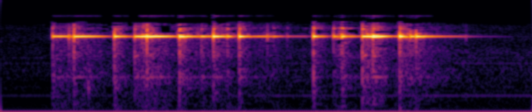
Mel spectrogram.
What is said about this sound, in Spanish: Voy a tomar un par de minutos más, pero primero voy a hacer sonar mi campana.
